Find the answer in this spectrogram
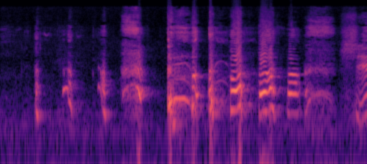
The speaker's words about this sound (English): I don't know how to cough cute yet.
